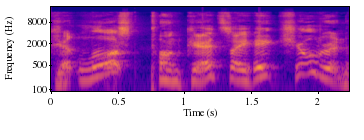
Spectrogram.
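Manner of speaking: loud, high, slow, drawn-out dismissive tone. Retelling a cartoon scene where children latch on: imitating Pizzazz. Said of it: "Pizzazz is just like".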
